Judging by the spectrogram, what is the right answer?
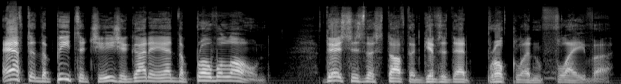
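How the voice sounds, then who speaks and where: A man's voice: mid-range voice, big pitch swings, moderate pace, pushed and bright, no room sound, clean studio sound, soft background music. A man narrating a scripted training video in a streetwise tough-guy patter.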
